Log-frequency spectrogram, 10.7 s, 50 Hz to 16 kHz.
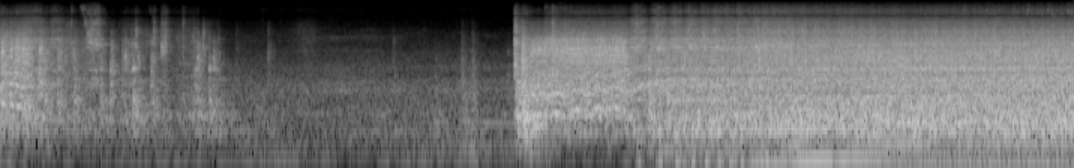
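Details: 1927 White dump truck started for the first time after sitting 20 years: quiet at first, then it catches at about five seconds and settles into a steady, even idle. It sounds like new with 28 psi oil pressure; normal idle.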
